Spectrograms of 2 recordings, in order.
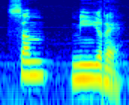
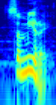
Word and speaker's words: Samira: As a note, Aavak, if Samira is Japanese, her name is pronounced with a hard I and a rolling R. Samire. Samire.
